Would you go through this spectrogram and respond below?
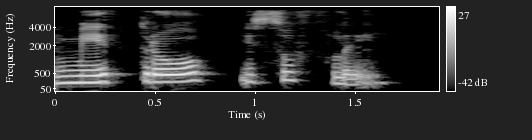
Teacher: a palavra cuja a última sílaba é a mais forte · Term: oxítonas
